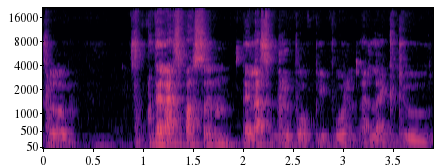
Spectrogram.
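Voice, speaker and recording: Audible room echo around a man's somewhat breathy speech. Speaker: digital marketing consultant. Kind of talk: tutorial. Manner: animated.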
